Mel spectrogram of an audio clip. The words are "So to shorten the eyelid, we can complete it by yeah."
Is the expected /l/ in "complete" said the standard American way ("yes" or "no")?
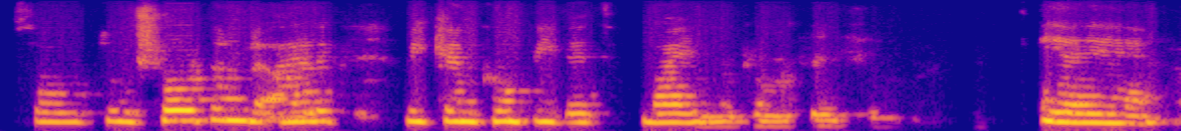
no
